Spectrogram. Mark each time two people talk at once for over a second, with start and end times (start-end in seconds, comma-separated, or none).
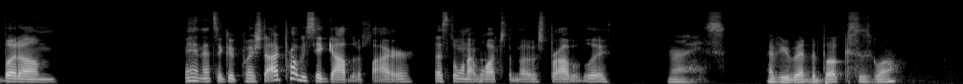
none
